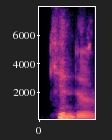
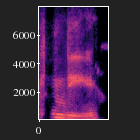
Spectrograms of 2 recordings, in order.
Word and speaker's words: Kinde: So Yeah, well, it's like, okay, you find it, and you said Kinda, right? hmm Oh, Yeah, well, Kindi actually is the indeed. correct Indeed. Okay, pronunciation.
